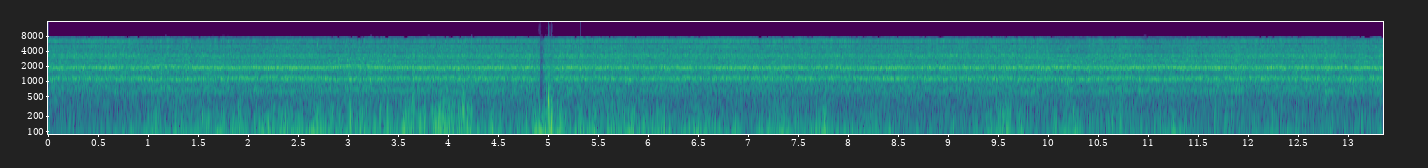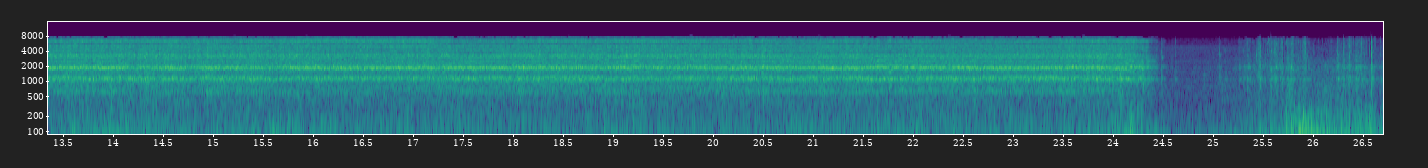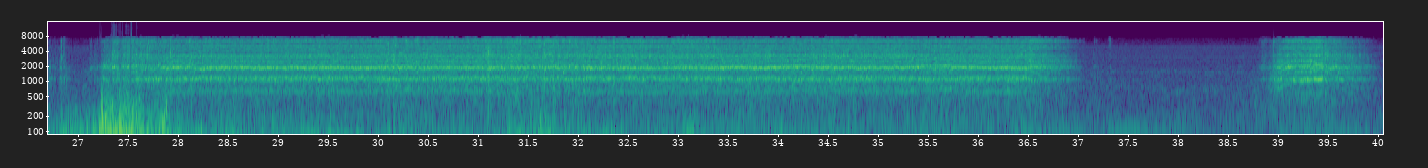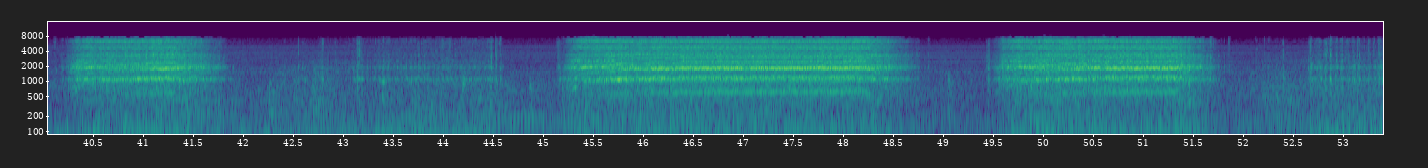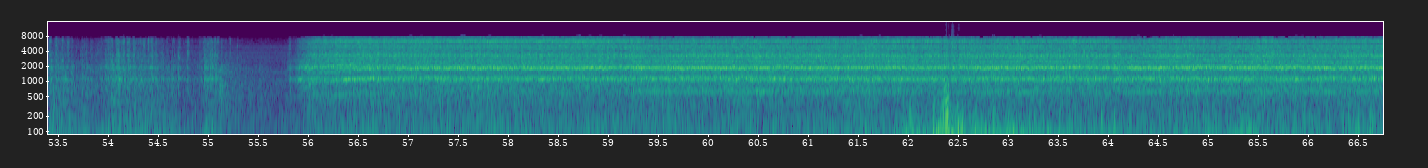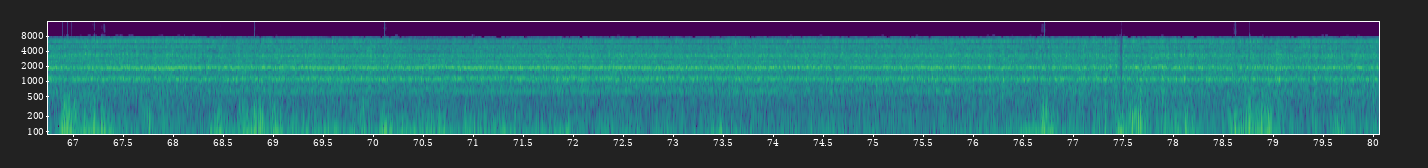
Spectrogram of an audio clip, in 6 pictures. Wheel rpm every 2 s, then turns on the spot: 160, 160, 160, 160, 160, 160, 160, 160, 160, 160, 160, 160, 40, 40, 160, 160, 160, 160, 60, 30, 90, 10, 40, 150, 60, 120, 10, 10, 130, 160, 160, 160, 160, 160, 160, 160, 160, 160, 160, 160.
24-26 42-44 52-54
